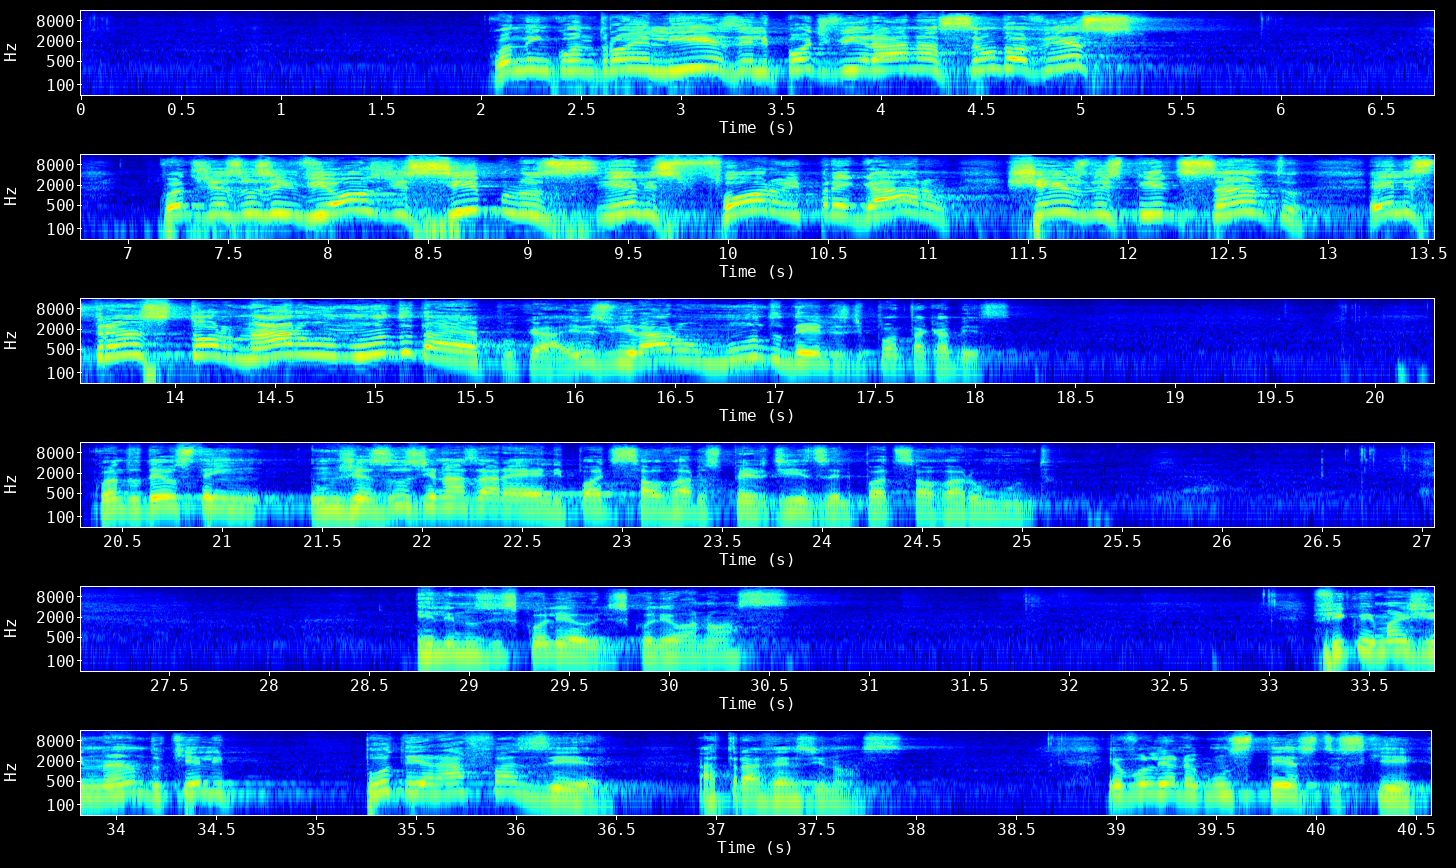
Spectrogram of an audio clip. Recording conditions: large echoing room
